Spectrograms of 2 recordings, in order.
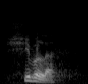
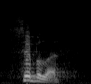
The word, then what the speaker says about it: Shibboleth: And if he said no, then they would say to him, then say, now I'm going to pronounce it, first of all, the English translation, Shibboleth. And they would say, Shibboleth, for he could not pronounce it right. And, they would say Shibboleth, and they would say Sibboleth, for he could not pronounce it right.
